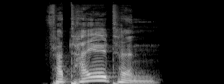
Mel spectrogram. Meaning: inflection of verteilen: 1. first/third-person plural preterite 2. first/third-person plural subjunctive II
- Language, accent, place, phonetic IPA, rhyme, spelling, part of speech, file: German, Germany, Berlin, [fɛɐ̯ˈtaɪ̯ltn̩], -aɪ̯ltn̩, verteilten, adjective / verb, De-verteilten.ogg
